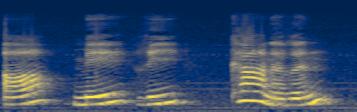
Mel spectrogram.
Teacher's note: the stress is on the fourth syllable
